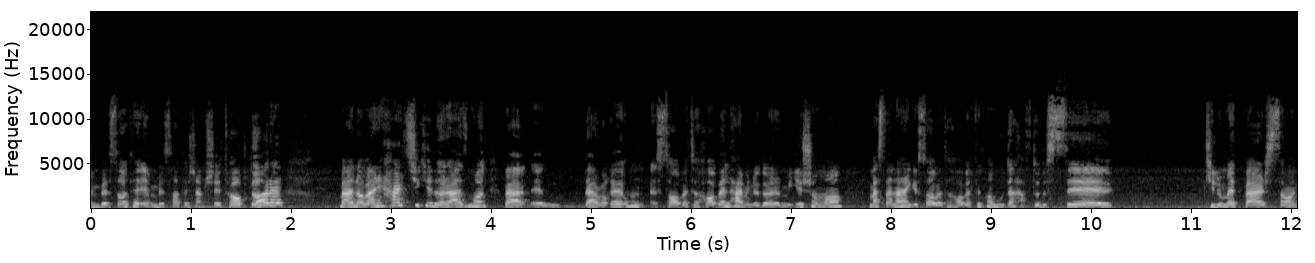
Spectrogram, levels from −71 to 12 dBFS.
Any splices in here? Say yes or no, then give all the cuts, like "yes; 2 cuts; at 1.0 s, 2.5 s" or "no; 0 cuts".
yes; 1 cut; at 6.9 s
